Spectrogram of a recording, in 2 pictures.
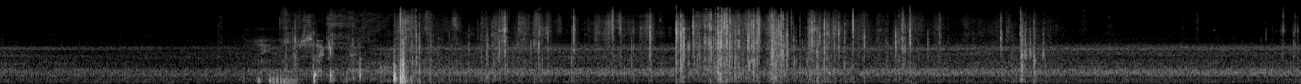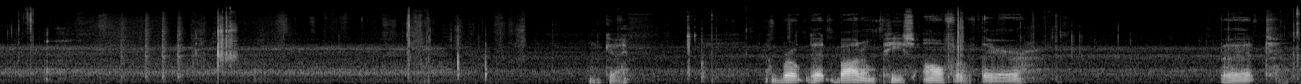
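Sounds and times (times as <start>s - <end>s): circuit board and plastic parts handled: 2.8s - 10.6s, 12.6s - 13.4s, 14.2s - 15.5s.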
